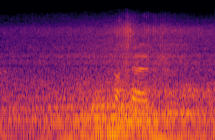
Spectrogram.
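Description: A motor vehicle's engine running close by, growing louder over the first second and a half, with a brief voice over it.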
